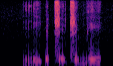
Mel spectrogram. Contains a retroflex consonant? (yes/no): yes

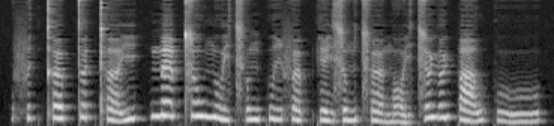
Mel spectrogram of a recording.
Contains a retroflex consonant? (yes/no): no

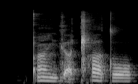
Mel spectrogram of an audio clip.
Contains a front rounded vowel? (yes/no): no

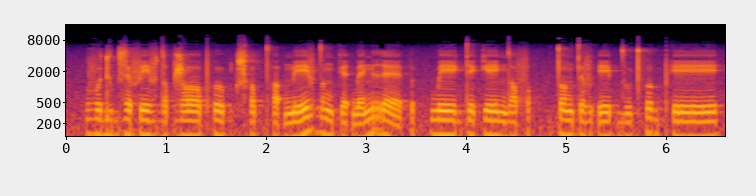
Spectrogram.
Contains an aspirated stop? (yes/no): yes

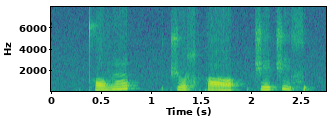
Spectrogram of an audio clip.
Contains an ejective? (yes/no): no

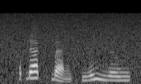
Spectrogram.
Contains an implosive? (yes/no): yes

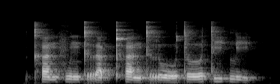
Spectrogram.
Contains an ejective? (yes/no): no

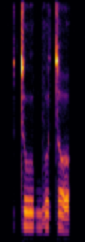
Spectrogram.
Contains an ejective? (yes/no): no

